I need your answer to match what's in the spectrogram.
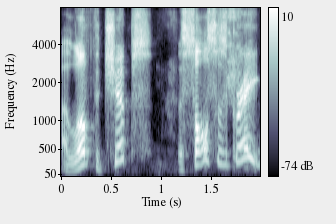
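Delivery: very high, swooping, sing-song promo-style delivery. Retelling an old stadium promo at a restaurant: Kirk Ferentz voice. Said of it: "it's like Kirk in his voice".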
